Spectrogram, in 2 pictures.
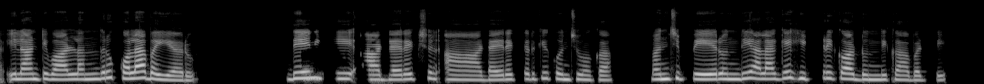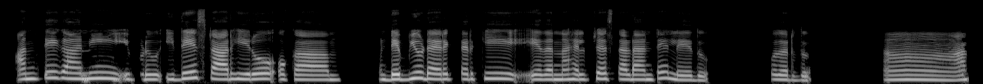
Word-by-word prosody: ఇలాంటి 245 0 +3
వాళ్ళందరూ 240 +5 +2
కొలాబ్ 275 0 +6
అయ్యారు. 195 -4 0 1.0
దేనికి, 280 -2 +2 0.3
ఆ - - +3 0.2
డైరెక్షన్ 240 +4 -1
ఆ - - -1 0.4
డైరెక్టర్‌కి 230 +5 -2
కొంచెం 230 -1 0
ఒక, 210 - -8 0.6
మంచి 245 +3 +4 0.2
పేరుంది 245 +2 +4
అలాగే, 255 +3 +1
హిట్ 260 0 -2
రికార్డుంది 225 -4 +1
కాబట్టి. 200 -1 -5 0.7
అంతేగాని 265 +1 +1 0.3
ఇప్పుడు 230 0 -3 0.2
ఇదే 270 +6 +2
స్టార్ 245 -2 +2
హీరో, 245 +1 +2 0.2
ఒక 230 - -12 1.0
డెబ్యూ 235 +5 +4
డైరెక్టర్‌కి 245 +2 -2 0.4
ఏదైనా 225 0 +1
హెల్ప్ 225 0 -4
చేస్తాడా 235 -3 -1
అంటే, 275 +6 -2 0.2
లేదు 200 -2 -3 0.7
కుదరదు. 200 -4 -3 0.8
ఆ! - - -3 0.7
అప్ - - -3
240 Hz, 100 wpm, -23 LUFS, 225-260 Hz, 1.0 s, కొలాబ్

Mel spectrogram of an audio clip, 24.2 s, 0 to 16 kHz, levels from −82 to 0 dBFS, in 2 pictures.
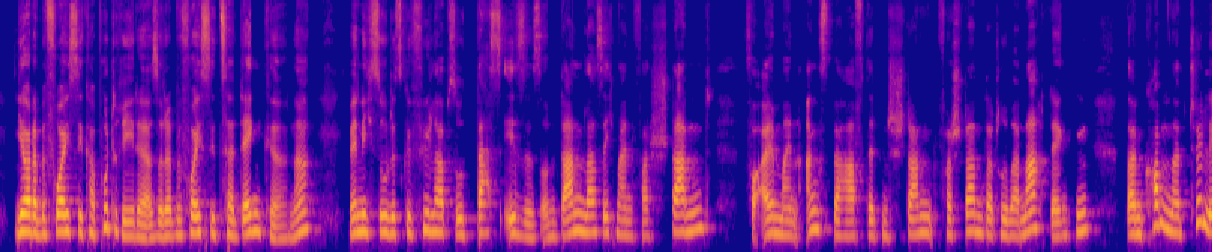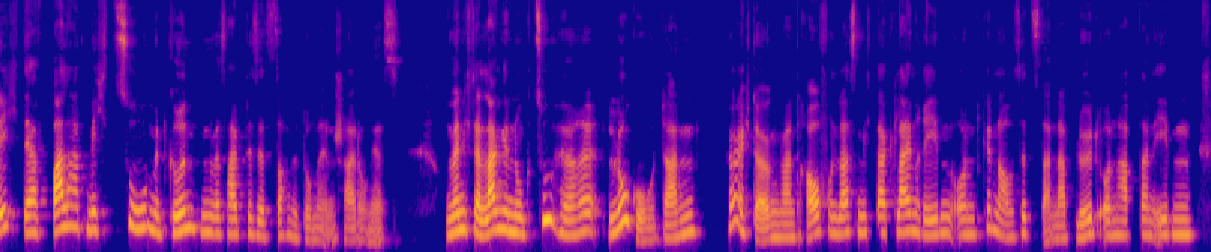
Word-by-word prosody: Ja, 220 +2 +9
oder 210 -1 +7
bevor 195 +3 +5
ich 220 - +3
sie 210 -1 -1
kaputt 230 +3 -2
rede, 170 -2 0
also, 150 +3 0
oder 170 +1 +2
bevor 180 +3 +1
ich 205 0 +2
sie 200 -2 -2
zerdenke, 190 -4 +1
ne? 215 +9 -1 0.4
Wenn 195 +3 +2
ich 215 0 0
so 210 0 +2
das 200 0 -1
Gefühl 215 +3 -2
habe, 210 -1 +1
so, 190 -2 -1
das 190 +2 -2
ist 195 -3 -2
es 155 -1 -5
und 160 +2 -7
dann 205 +6 +4
lasse 210 -1 0
ich 200 +1 -9
meinen 180 -2 -6
Verstand, 220 +9 -1 0.3
vor - - -3
allem 195 +2 +2
meinen 180 -3 -4
angstbehafteten 175 -7 -3
Stand 190 +4 -4
Verstand 200 +3 -2
dadrüber 180 -1 -1
nachdenken, 220 0 -1 0.3
dann 195 0 +2
kommen 290 +2 +3
natürlich 230 +3 0
der 210 -1 +3
ballert 270 +4 +6
mich 235 0 -3
zu 260 0 +1
mit 220 -3 -2
Gründen, 225 0 +2
weshalb 190 -1 -2
das 195 -1 -7
jetzt 165 -1 -5
doch 175 +1 -4
'ne 165 -4 -9
dumme 135 -2 -9
Entscheidung 135 -2 -8
ist. - - -12 0.4
Und 185 - 0
wenn 220 +2 +6
ich 240 - -1
da 210 - +6
lang 210 +7 +8
genug 205 -4 +1
zuhöre, 220 - +2
logo, 200 - +1
dann 165 +10 -2 0.2
höre 285 - 0
ich 225 -1 -2
da - - +3
irgendwann 155 +3 -2
drauf 200 +5 +2
und 200 - -3
lasse 200 +1 -1
mich 205 0 -6
da 205 - +3
kleinreden 205 -2 0
und 190 0 -5
genau 215 -11 -4
sitze 195 +5 -8
dann - - -6
da 145 +1 -2
blöd 155 +6 -3
und 180 0 -3
habe 175 0 -4
dann 185 -3 -5
eben, 185 0 -4
200 Hz, 210 wpm, -22 LUFS, 175-220 Hz, 0.4 s, Ja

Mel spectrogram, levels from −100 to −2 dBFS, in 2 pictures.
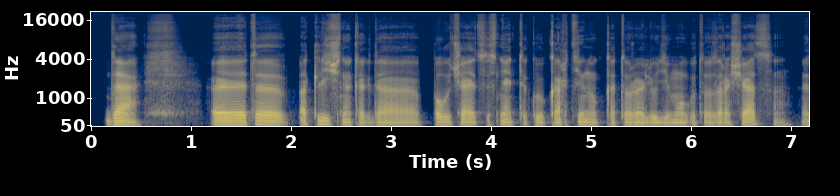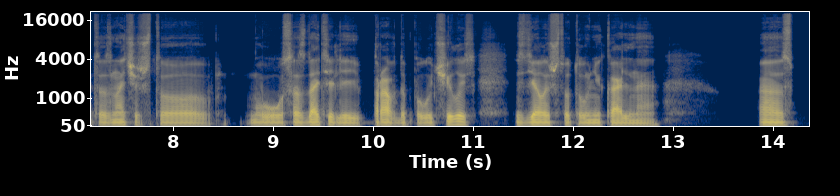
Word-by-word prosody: Да, 100 -6 +4 0.7
это 100 -1 +5
отлично, 100 -5 0
когда 80 -1 -2
получается 85 -1 0
снять 85 0 -3
такую 85 -2 -5
картину, 85 +1 -2
к 85 - -30
которой 85 -1 -1
люди 80 -1 -2
могут 80 0 -4
возвращаться. 85 +4 -2
Это 85 0 -4
значит, 85 +1 -1
что 80 -2 -2 0.3
у 80 0 -1
создателей 80 -2 +1
правда 80 -3 +2
получилось 80 +4 0 0.4
сделать 80 0 +3
что-то 80 - -2
уникальное. 75 -3 0 1.0
А, 85 -1 +3
с 80 - -6
85 Hz, 105 wpm, -26 LUFS, 80-90 Hz, 1.0 s, это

